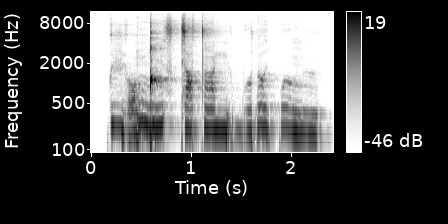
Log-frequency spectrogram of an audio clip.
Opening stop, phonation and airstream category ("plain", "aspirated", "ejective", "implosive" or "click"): click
